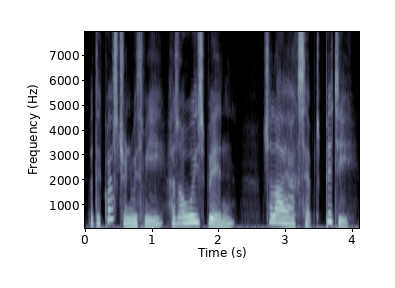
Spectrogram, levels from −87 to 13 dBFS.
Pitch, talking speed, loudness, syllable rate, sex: 240 Hz, 175 wpm, -16 LUFS, 4.6 syllables/s, female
